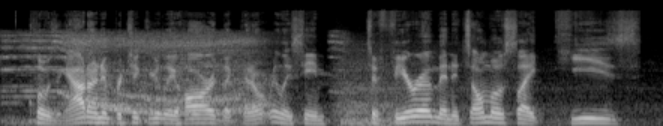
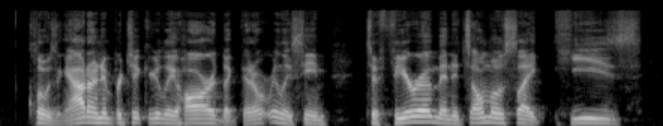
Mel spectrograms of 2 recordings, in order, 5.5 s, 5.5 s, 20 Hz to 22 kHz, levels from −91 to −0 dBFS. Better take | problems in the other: second | machinery noise; loud; throughout; 9 dB below the speech

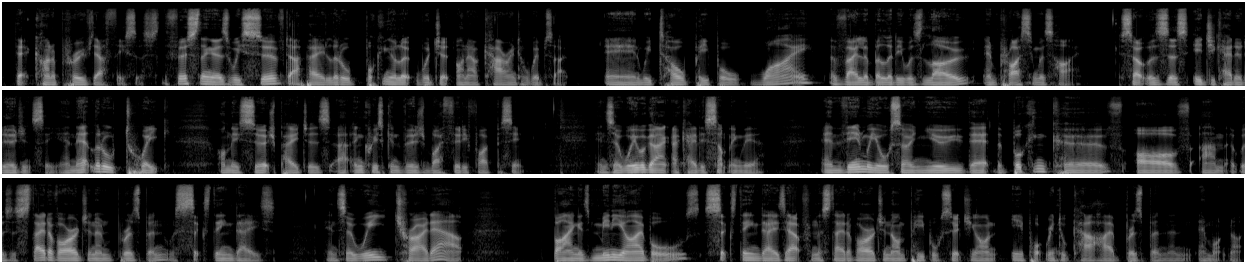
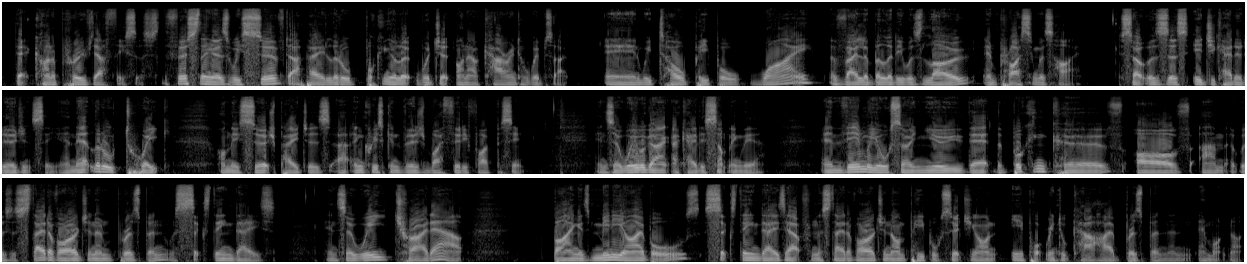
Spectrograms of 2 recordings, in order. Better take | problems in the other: first | distortion; slight; 4% of the sound clipped

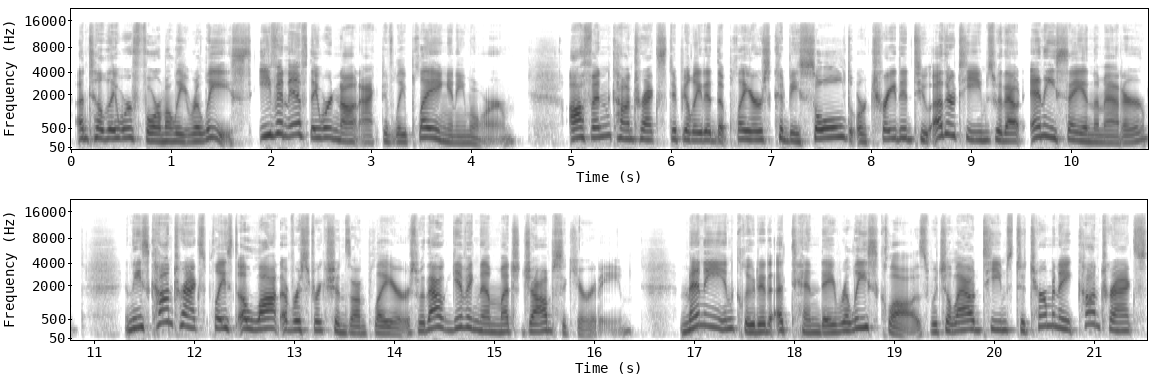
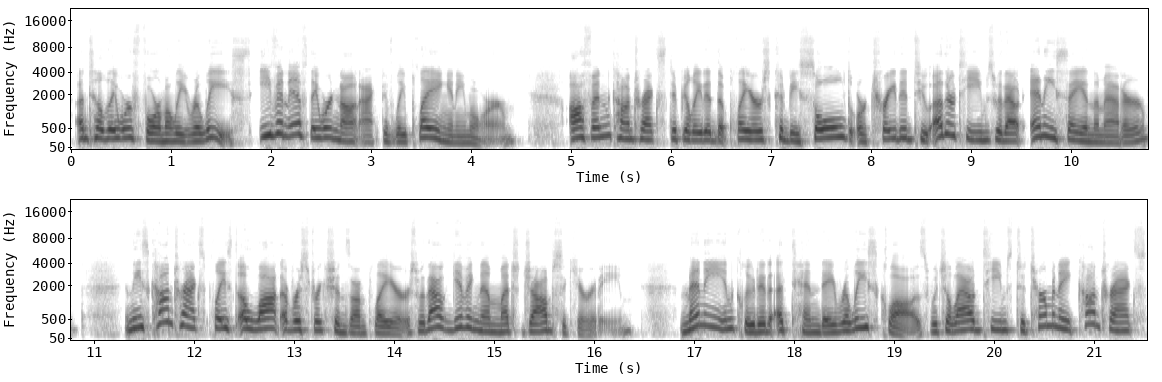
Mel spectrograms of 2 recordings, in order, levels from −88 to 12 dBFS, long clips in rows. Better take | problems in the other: first | muffled; very; fading above 2.5 kHz

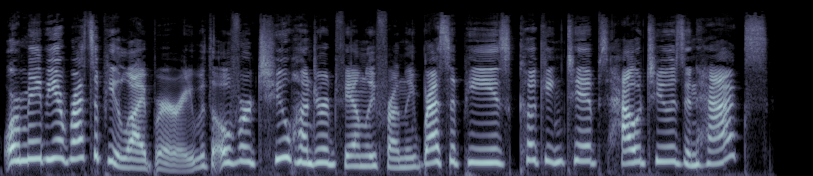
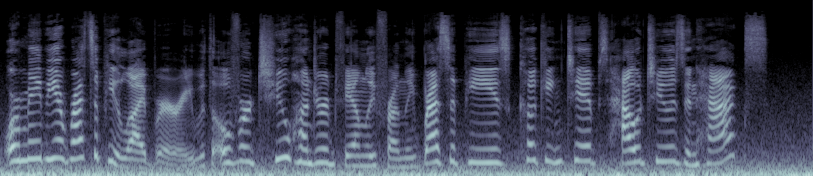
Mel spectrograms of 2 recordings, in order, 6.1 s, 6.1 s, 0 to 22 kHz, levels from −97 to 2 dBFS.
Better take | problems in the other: first | low rumble; noticeable; throughout; 20 dB below the speech

